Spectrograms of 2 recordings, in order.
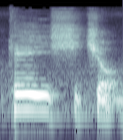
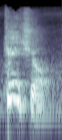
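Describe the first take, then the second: First: Every syllable, including the middle shi, is pronounced. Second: The middle shi syllable is dropped out entirely. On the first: The speaker calls it right. "it's actually" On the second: The speaker calls it wrong. "But I heard keisho"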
